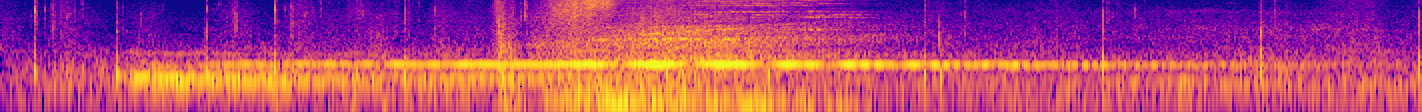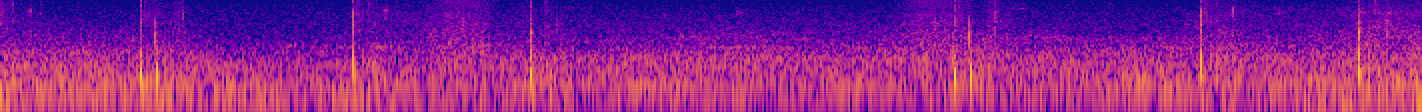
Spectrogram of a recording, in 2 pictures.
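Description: Footsteps tap on stone as a figure runs.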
